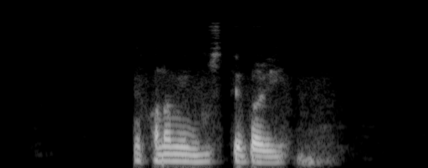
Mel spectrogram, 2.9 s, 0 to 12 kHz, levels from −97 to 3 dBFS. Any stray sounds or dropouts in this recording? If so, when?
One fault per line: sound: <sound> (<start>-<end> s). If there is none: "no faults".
no faults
